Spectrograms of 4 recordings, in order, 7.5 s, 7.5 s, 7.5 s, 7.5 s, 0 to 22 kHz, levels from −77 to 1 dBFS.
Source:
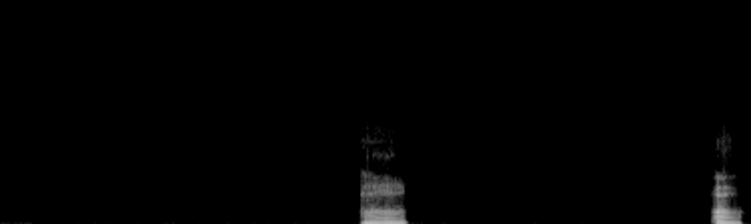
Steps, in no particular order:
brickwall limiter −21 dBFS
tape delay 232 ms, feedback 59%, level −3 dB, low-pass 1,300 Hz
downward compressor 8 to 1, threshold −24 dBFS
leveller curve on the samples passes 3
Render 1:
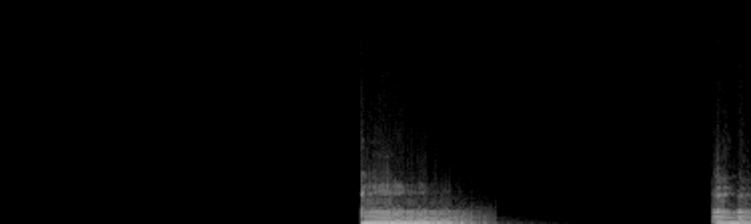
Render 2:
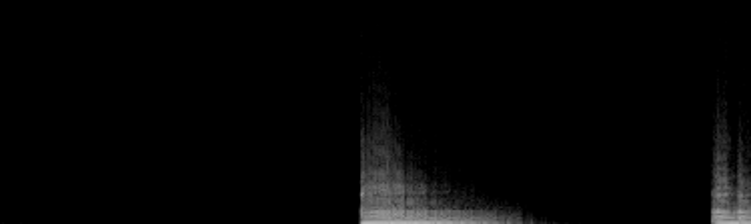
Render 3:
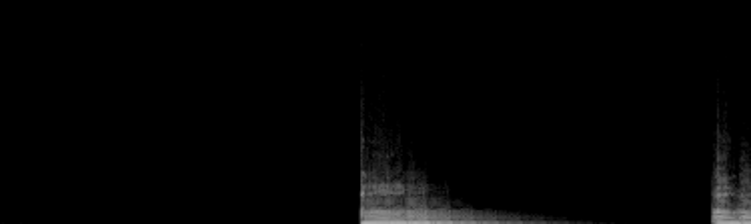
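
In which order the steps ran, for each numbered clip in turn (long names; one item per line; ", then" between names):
downward compressor, then tape delay, then leveller curve on the samples, then brickwall limiter
downward compressor, then tape delay, then brickwall limiter, then leveller curve on the samples
leveller curve on the samples, then tape delay, then brickwall limiter, then downward compressor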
